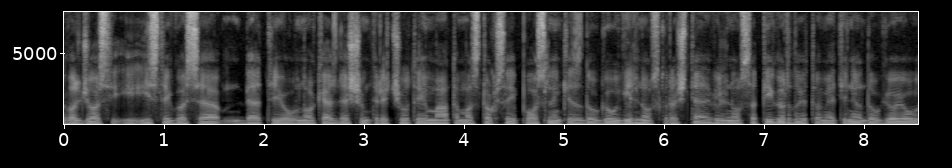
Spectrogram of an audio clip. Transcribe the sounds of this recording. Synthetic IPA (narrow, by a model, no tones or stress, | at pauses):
ʋɐlʲd͡ʒʲuɔsiiːst̪ɐɪɡoːsʲɛbʲɛt̪jɛʊnuɔkʲæːʒʲd̪ʲæʃʲɪmt̪ʲːɾʲɛt͡ʃʲuːt̪ɐɪmɑːt̪oːmɐst̪oːksɐɪpoːsʲlʲɪŋʲkʲɪsd̪ɐʊɡʲɛʊʋʲɪlʲnʲɛʊskɾɐʃʲt̪ʲɛʋʲɪlʲnʲɛʊsɐpʲiːɡɐrd̪oːjt̪oːmʲɛt̪ʲɪnʲɛːd̪ɐʊɡʲɛʊjɛʊ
